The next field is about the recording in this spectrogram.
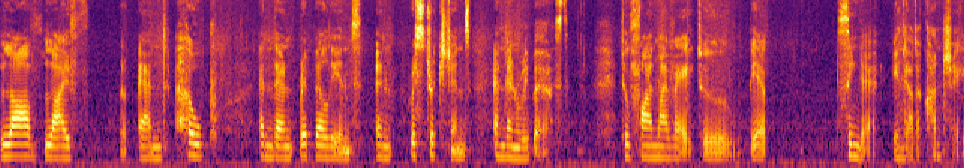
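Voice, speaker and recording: Very slow speech in an Iranian accent comes with long, frequent pauses. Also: woman. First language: Farsi. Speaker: opera singer. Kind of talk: interview. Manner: hesitant, many fillers.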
